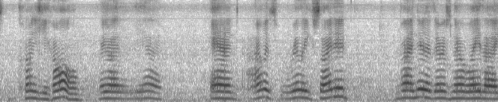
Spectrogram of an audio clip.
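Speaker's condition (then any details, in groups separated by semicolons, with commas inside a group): Spinal muscular atrophy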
